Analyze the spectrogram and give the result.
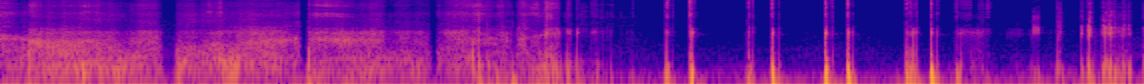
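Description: One small empty paper cup, then two identical ones, are scratched and tapped with fingernails and fingertips. A dense, continuous scratchy rustle fills the first half, then gives way to sharp, separate dry taps with short gaps of silence between them. The sound is close and soft, with most of its weight in a low, hollow thud.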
